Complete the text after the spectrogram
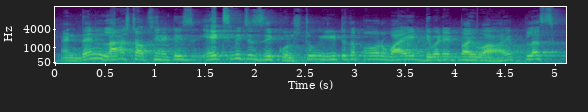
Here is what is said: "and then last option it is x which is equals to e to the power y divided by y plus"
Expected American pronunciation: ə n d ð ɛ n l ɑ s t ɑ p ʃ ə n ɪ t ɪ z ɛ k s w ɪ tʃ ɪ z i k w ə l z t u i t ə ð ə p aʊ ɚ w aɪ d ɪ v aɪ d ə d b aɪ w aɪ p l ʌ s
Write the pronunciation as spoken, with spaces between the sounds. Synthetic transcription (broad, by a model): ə n d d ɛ n l ɑ s t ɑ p s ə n ɪ t ɪ z ɛ k s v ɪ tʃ ɪ z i k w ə l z t u i t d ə p aʊ ɚ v aɪ d ɪ v aɪ d ə d b aɪ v aɪ p l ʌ s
